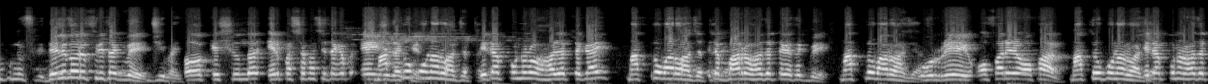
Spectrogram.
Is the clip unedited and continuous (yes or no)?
yes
